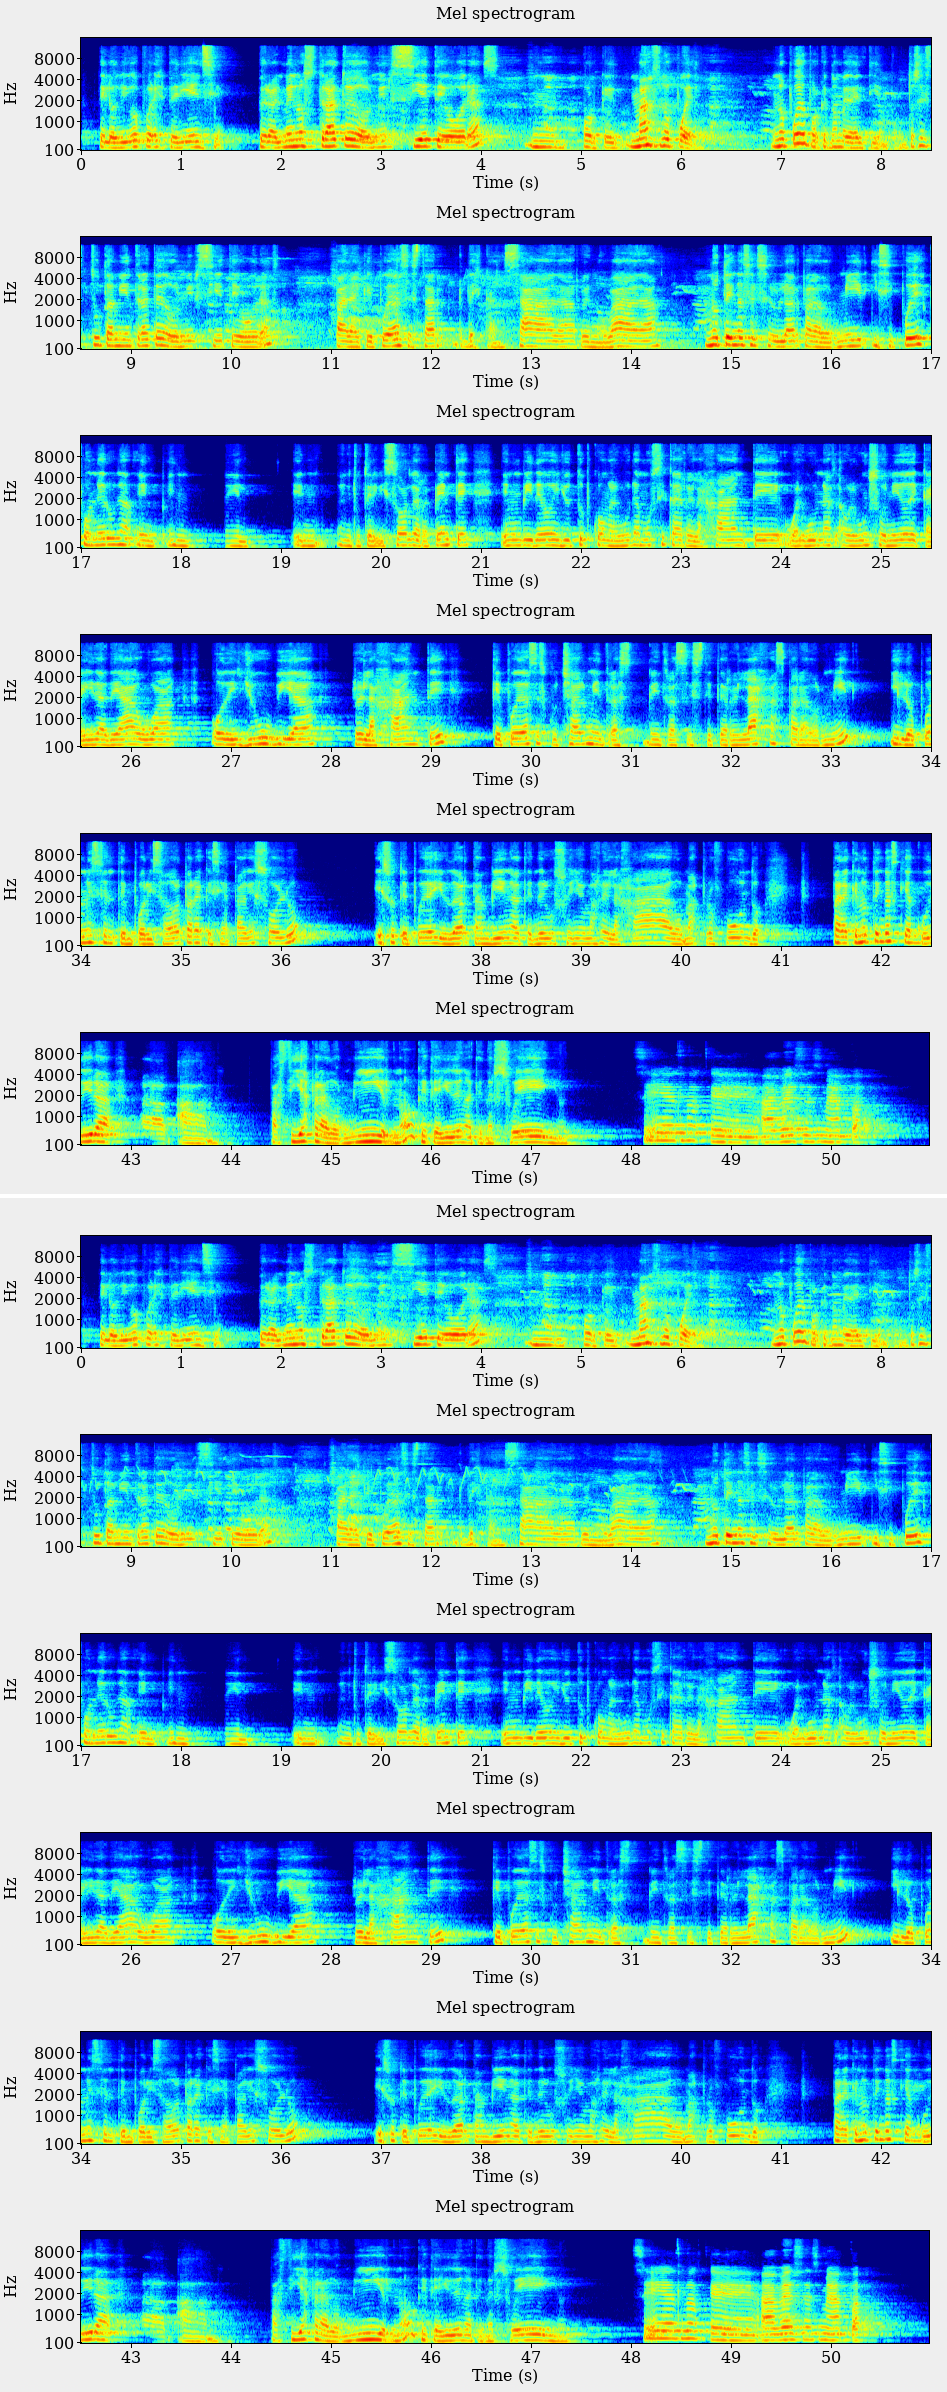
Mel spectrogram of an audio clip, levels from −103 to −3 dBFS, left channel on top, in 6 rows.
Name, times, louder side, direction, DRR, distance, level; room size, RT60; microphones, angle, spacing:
voice 1, 0.2-1.4 1.8-4.1 4.4-6.2 6.9-10.5 11.1-14.3 14.7-18.1 18.4-18.7 19.1-26.4 26.8-27.9 28.2-29.2 29.6-33.2 33.6-36.2 36.9-40.8 41.5-42.8 43.1-43.9 44.4-47.4, left 2 dB, 25° left, 13 dB, 0.7 m, -27 dB
sound 1, 2.7-9.1 9.4-12.1 12.4-15.3, right 2 dB, 30° right, 3.5 m, -47 dB
sound 2, 3.8-16.1, right 1 dB, 50° right, 1.9 m, -45 dB
voice 2, 48.1-50.3, right 2 dB, 85° right, 6 dB, 2.0 m, -28 dB
16.0 x 9.2 x 9.8 m, 1.2 s
head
